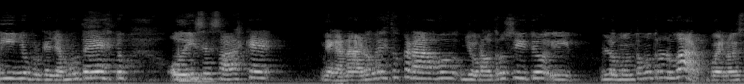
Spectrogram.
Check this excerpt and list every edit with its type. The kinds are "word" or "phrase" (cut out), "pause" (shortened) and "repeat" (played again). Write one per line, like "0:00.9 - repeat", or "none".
0:04.8 - phrase

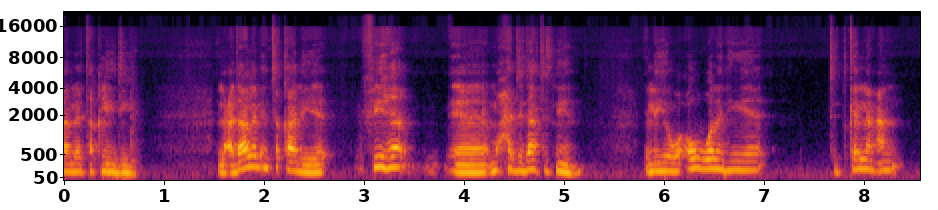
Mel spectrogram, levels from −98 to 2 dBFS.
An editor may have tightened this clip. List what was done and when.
none

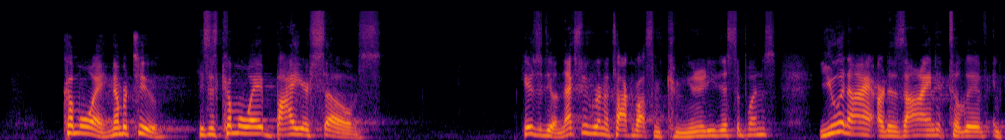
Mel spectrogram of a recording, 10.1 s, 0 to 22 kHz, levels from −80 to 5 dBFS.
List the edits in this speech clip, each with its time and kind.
none

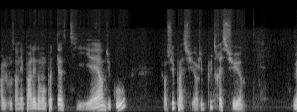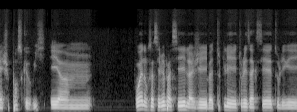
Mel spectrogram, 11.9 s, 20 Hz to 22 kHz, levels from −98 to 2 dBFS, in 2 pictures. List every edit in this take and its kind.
0:04.0 - word
0:10.1 - word

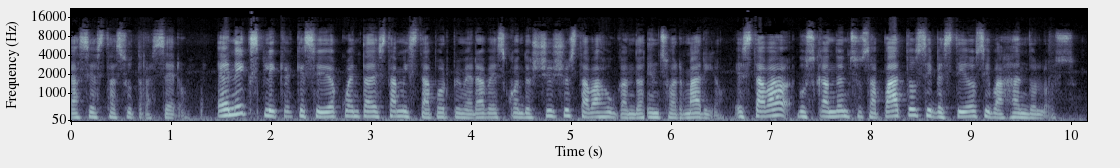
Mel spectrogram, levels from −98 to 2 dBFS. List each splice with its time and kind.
none

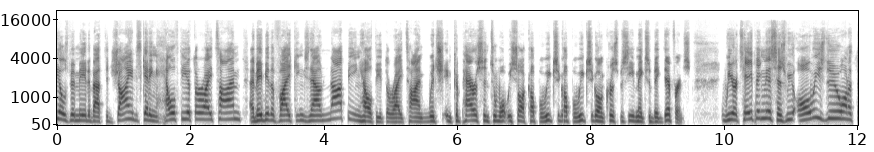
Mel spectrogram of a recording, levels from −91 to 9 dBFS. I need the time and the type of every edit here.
0:02.8 - pause
0:07.6 - repeat
0:09.9 - pause

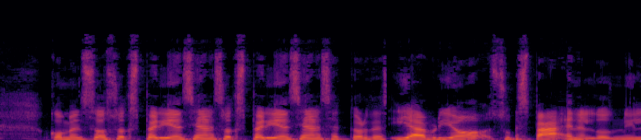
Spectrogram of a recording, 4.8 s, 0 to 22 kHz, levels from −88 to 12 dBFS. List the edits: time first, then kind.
0:01.7 - repeat
0:02.9 - word
0:03.9 - word

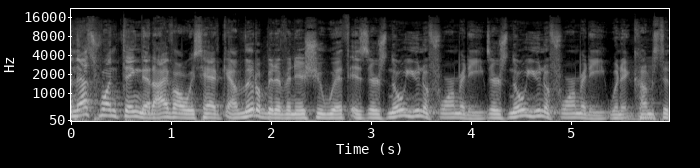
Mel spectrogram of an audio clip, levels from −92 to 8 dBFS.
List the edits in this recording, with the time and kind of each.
0:04.2 - repeat

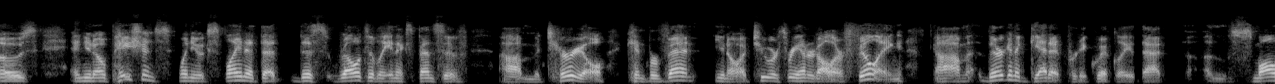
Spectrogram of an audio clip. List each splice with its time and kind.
0:01.7 - pause
0:09.2 - pause
0:11.3 - word

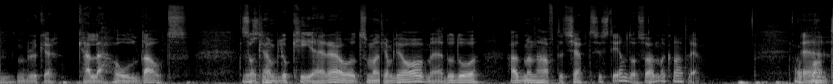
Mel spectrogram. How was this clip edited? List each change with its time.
0:03.8 - word
0:05.9 - word
0:06.9 - word

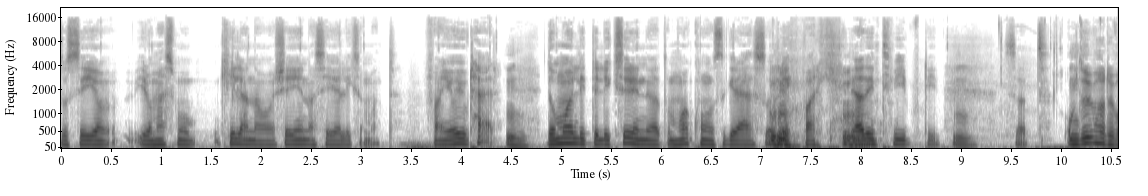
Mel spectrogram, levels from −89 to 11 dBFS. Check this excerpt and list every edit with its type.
0:04.1 - word
0:08.6 - word

